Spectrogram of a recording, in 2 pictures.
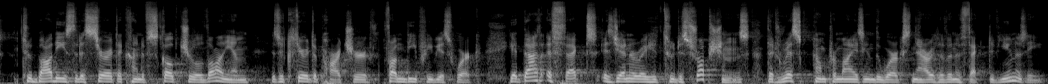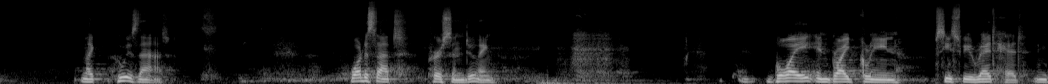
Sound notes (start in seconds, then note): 12.7 laughter; 16.4 laughter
